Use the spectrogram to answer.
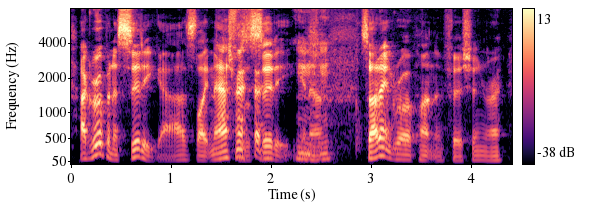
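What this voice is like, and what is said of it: Southern American accent. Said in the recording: “I got this southern accent”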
